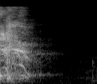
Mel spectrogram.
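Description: A single sharp, explosive sneeze burst that fades within half a second, followed by quiet.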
